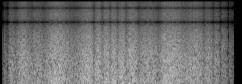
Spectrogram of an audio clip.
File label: whisper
